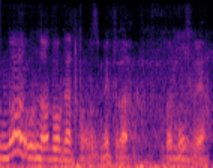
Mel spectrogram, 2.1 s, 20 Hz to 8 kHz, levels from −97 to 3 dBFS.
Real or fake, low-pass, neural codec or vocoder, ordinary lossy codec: fake; none; codec, 16 kHz, 4.8 kbps, FACodec; none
